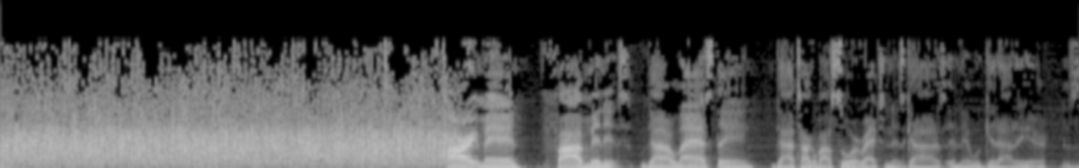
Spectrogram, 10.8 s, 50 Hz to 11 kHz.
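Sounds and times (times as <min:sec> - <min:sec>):
applause sound effect from a sizable crowd: 0:00.0 - 0:04.6
speech: 0:04.5 - 0:10.7.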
